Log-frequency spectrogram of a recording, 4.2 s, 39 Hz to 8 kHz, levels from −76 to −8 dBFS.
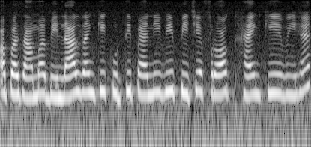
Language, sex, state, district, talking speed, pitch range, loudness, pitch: Hindi, female, Uttar Pradesh, Hamirpur, 215 wpm, 260-280 Hz, -16 LUFS, 270 Hz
